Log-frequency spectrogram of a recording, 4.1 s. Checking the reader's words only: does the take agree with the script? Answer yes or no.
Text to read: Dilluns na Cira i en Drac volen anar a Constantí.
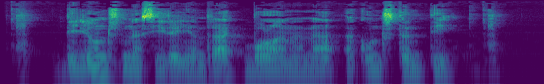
yes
